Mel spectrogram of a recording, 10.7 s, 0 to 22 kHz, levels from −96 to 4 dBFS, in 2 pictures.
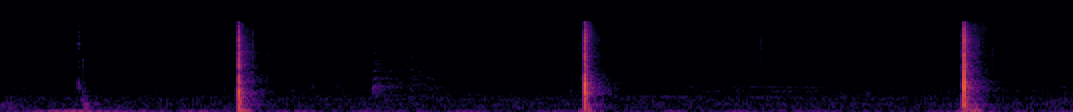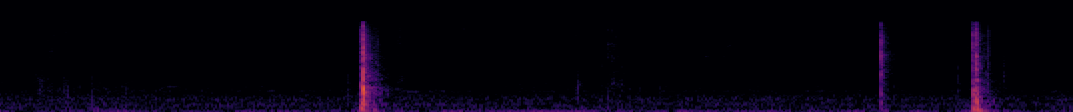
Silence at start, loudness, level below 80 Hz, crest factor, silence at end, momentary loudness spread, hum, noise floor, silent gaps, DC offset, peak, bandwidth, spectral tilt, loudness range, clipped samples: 1.2 s; -43 LUFS; -68 dBFS; 44 dB; 0.45 s; 25 LU; none; -83 dBFS; none; under 0.1%; -6 dBFS; 10.5 kHz; -2.5 dB/octave; 8 LU; under 0.1%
